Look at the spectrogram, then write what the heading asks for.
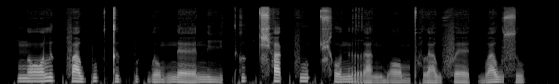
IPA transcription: nɔː˦˥lɯ˥˩k̚fa˧wpu˥˩k̚ tɯ˨˩k̚pɯ˨˩k̚ lo˩˦mnɛː˩˦ niː˨˩t̚ kɯ˥˩k̚t͡ɕʰa˥˩k̚fu˥˩ʔt͡ɕʰo˦˥n ra˩˦nbɔː˨˩mpʰla˩˦wfɛː˨˩t̚ ba˥˩w su˦˥k̚

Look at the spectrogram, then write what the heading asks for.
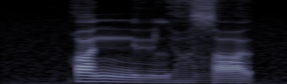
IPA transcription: qʷɪ˦nːy˨li̤˨ zˤə˨

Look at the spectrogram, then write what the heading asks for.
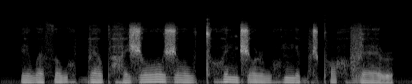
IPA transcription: ɪwəθo wo̤ bɛo̯pʰa̤e̯ ʒoːʒoːw tʰo̤e̯nd͡ʒoɹ wo̤ ŋɪbo̤ʒpʰɔho̤ vɛɹ

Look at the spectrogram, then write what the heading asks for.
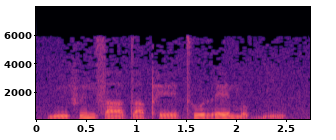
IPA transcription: jĩ˨fĩ˦m saː˨ta˨pʰeː˨ tʰu˦reː˦ mo˨ɡ͡bĩ˨

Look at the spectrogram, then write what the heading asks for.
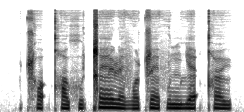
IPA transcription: ʈ͡ʂʰɔ˨ʔ qʰɔ˨xʷɛ˨ ǁɛː˦ɭɛ˨vɔ˨ ʈ͡ʂɛ˦˨fu˦nʎɛː˦ʔqʰʉ˦˨

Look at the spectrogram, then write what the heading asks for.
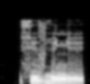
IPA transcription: xivɦiɲi

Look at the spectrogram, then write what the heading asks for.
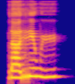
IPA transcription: ɾarʲɛ wy

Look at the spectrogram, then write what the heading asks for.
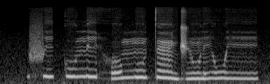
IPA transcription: fi˦ku˦ni˦˨ho˨˦ mũ˦ tɛ̃˦˨d͡ʒũ˨ɾi˨˦ wi˧

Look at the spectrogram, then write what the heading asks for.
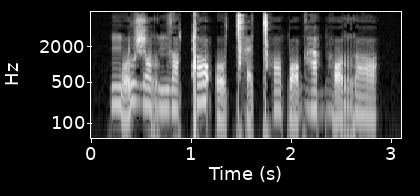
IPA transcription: ŋo̰lʒɔrnzɒ ǃɔ ʔo̰ǀʰɛ̰ǀʰɔ pɔ̰ɡʱa bʱɔ̰ rɒ

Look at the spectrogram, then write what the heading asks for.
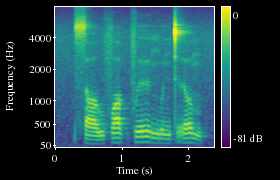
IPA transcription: sɔː˩˦wfɔː˥˩k̚ fɯː˥˩ŋu˧ntro˥˩m

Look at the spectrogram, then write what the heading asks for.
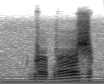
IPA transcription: ɡoboʒ

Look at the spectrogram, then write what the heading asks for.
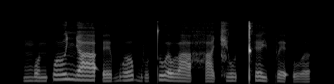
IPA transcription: mo˩npɤː˧˥ɲaː˧ ʔe˩bɤː˧˥ bu˩˧t̪u˥˨ə̯ʋa˧˩ ha˩t͡ɕuː˧t̚kʰe˥˨j pe˧ʔu˩ə̯

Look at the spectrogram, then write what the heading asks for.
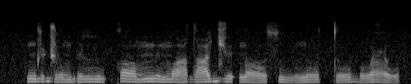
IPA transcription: ndʏ˨˥ɖ͡ʐø˩o̯mbø˧˩˧ lːu˧˩˧ʔkɔː˦˨ mːø˦˨mɔː˧˩˧dˤøː˨˥o̯ d͡ʑøː˦˨ʔnɔː˧˩˧o̯suː˧˩˧n oː˨˥tːoː˨˥ɦoː˨˥ ʕo˧˩˧

